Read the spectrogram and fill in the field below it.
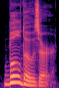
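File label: "bulldozer", English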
